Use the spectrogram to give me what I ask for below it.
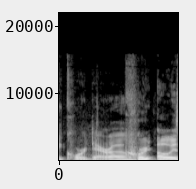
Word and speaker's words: Cordero: It's actually Cordero. – Is it Cordero? – Not a big deal, but just like pronounce it right.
